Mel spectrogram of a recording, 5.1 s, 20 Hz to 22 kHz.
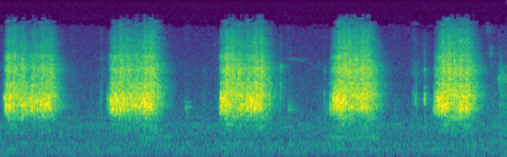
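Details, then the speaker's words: Small 9-tooth plastic pinion gears turned by hand give soft rasping strokes about once a second. The better-matched gear sounds relatively quiet, with none of the clicking or rattling of the loose-fitting one. "sounds relatively quiet whereas this one because it's a loose fit you can hear it clicking and rattling so it's not going to last for as long as that one will"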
